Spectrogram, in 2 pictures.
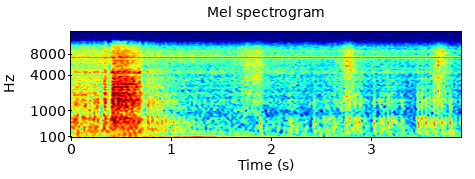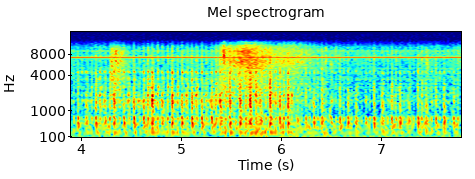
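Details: Toyota Caldina with 3S-GTE engine knock: uneven knocking over a running, revving engine, source not pinned down in the clip; later reported fixed.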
